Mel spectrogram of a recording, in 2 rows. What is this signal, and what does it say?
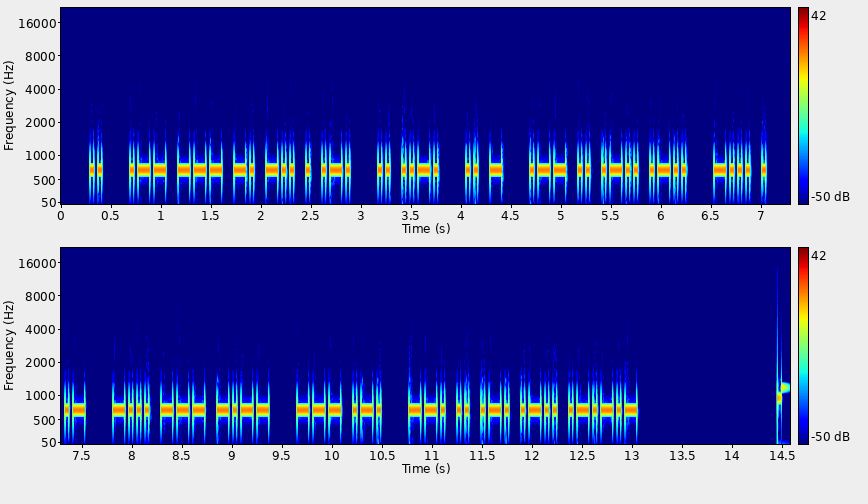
Morse code, heard as a keyed tone, about 30 wpm, 700 Hz. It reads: I WONDER IF IT WILL BE A BOY OR GIRL.
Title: Sentences from Top 1000 Words - Review Part 3 - 30wpm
